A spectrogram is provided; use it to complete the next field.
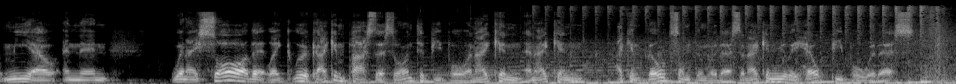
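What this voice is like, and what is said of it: Scottish accent. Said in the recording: “when people hear your accent, they're gonna wonder for which country ... I'm from Scotland, born in Scotland, was raised there”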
